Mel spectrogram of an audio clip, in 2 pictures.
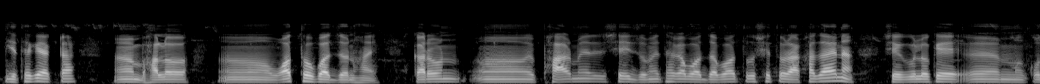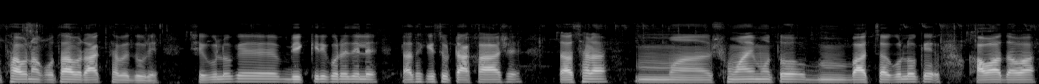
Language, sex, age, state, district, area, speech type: Bengali, male, 30-45, West Bengal, Uttar Dinajpur, urban, spontaneous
